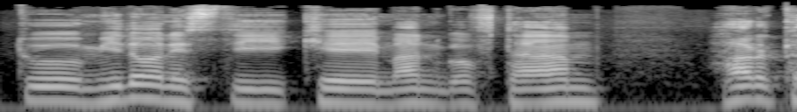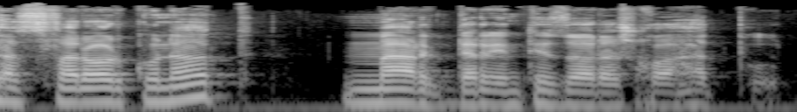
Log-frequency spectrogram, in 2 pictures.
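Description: A man's voice: medium pitch, fairly even intonation, clear, resonant tone, lightly acted. A man voicing a shrewd king who questions and commands in a told story. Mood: commanding. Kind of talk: storybook drama reading.

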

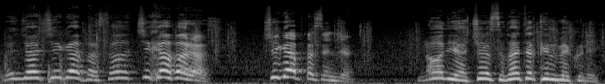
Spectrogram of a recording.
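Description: A man's voice: very high voice, lively intonation, gravelly, a little hiss or hum, full character voice. An actor with an Afghan Dari accent playing a commanding middle-aged male company boss and father. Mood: scolding. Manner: commanding, scolding.

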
